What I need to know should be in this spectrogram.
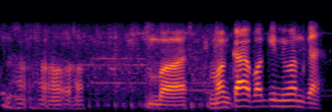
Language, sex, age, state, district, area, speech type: Marathi, male, 30-45, Maharashtra, Hingoli, urban, conversation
